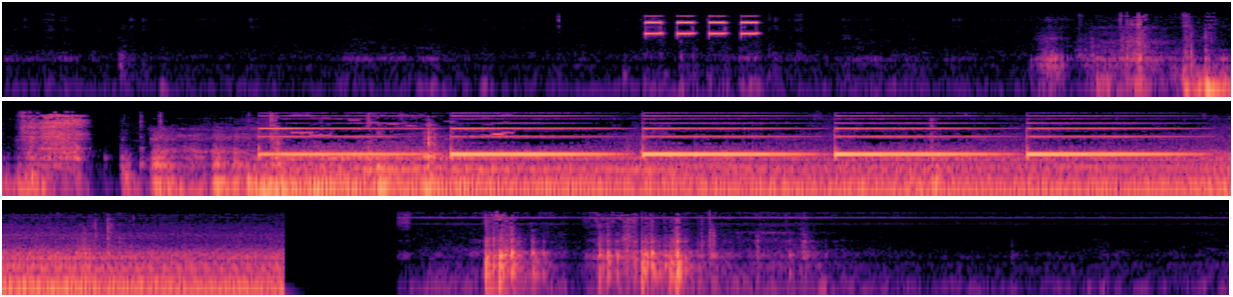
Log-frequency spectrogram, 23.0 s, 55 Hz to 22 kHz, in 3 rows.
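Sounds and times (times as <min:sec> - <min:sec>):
dashboard warning chime: 0:04.0 - 0:04.8, 0:08.9 - 0:16.3
low steady rumble: 0:09.1 - 0:17.2.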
